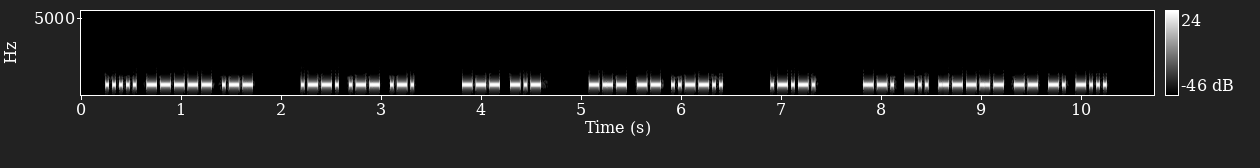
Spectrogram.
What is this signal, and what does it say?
Morse code, heard as a keyed tone, about 34 wpm, 700 Hz. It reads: 50W PWR OK OM? <AR> GD0MNB
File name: UK MASTER QSOs TRAINING / 35WPM / UK MASTER QSOs 0037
